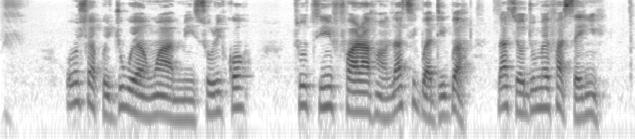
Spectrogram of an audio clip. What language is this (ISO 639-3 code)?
yor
